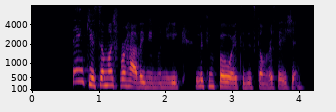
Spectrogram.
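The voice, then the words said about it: Puerto Rican accent. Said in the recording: “She's a native of Puerto Rico ... Oh, I just love your accent. Ooh, I'm looking forward to the accent too.”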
